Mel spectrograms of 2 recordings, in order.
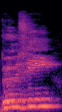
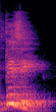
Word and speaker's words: busy: we can see that the u does not make the sound we might expect instead it makes an i sound it's not boozy or buzzy it's busy word here the o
